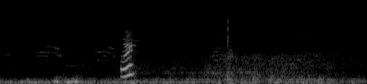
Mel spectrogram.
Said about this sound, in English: Oh, now bird on your side. Yeah, bird, eh?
